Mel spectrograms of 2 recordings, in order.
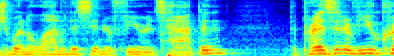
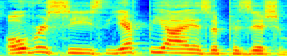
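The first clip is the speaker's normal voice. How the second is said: ordinary talk, nothing marked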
